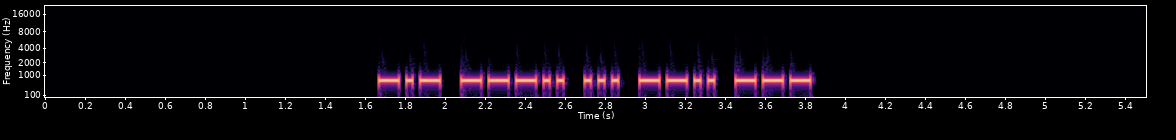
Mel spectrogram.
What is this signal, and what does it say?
Morse code, heard as a keyed tone, about 36 wpm, 700 Hz. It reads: K8SZO
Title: USA Call Signs - 5 Characters - 35wpm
